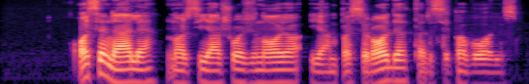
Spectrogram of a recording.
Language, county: Lithuanian, Kaunas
